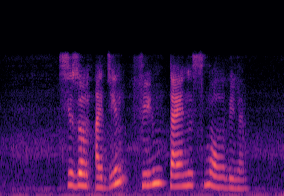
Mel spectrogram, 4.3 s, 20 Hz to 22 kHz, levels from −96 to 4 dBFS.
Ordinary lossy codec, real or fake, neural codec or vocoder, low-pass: Opus, 32 kbps; fake; codec, 32 kHz, 1.9 kbps, SNAC; 7.2 kHz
